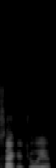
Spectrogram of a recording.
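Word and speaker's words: Sacagawea: Oh, that was Saka Julia. That's the Americanized version. Okay. Yeah. So, on that journey, they were pretty sure it's Sakawa.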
